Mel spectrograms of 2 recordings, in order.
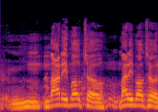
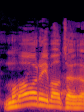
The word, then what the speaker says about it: Morimoto: Yeah, we were at Marimoto in Philadelphia. – Thank you, Marimoto. Did I pronounce it right? – Marimoto? – Morimoto.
